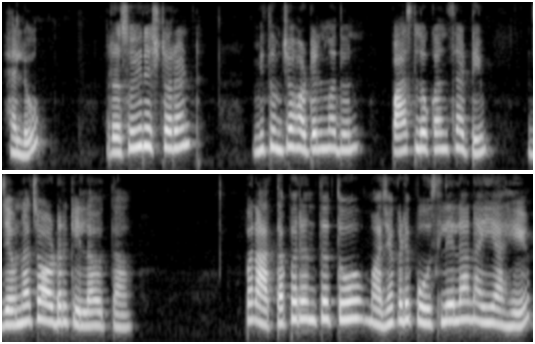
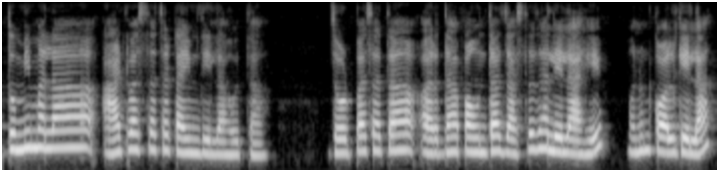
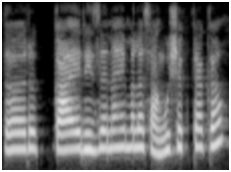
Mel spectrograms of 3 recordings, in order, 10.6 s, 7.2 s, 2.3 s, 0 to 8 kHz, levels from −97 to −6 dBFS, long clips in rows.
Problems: background sounds at intervals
